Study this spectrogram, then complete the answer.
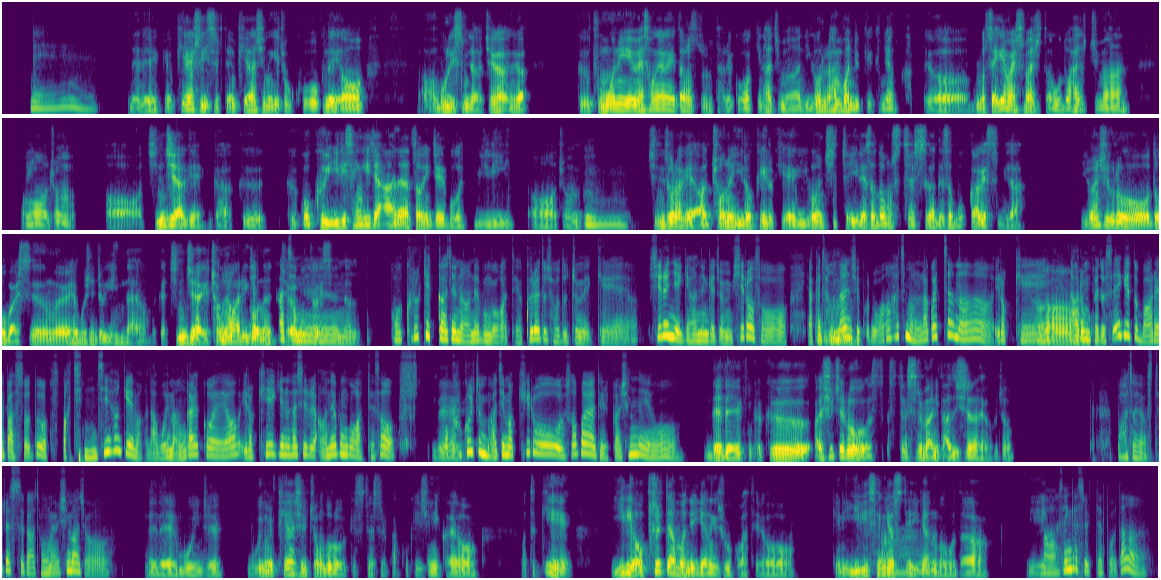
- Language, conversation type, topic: Korean, advice, 파티나 모임에서 불편한 대화를 피하면서 분위기를 즐겁게 유지하려면 어떻게 해야 하나요?
- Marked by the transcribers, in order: other background noise; tapping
